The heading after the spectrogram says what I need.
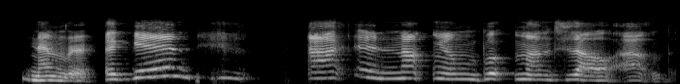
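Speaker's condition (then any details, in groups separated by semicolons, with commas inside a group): Cerebral palsy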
